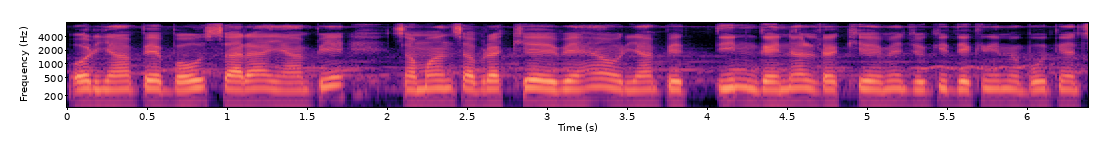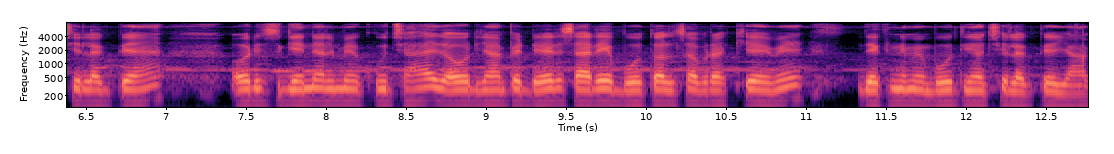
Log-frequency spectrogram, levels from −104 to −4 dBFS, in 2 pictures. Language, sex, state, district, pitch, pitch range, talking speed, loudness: Maithili, male, Bihar, Vaishali, 140 Hz, 135-145 Hz, 245 wpm, -30 LUFS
